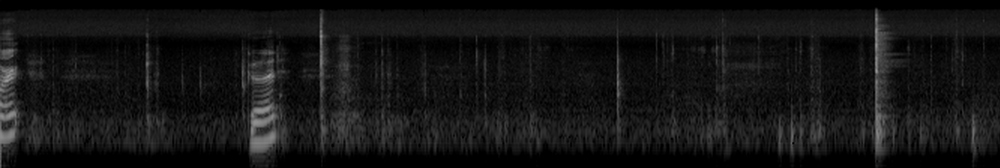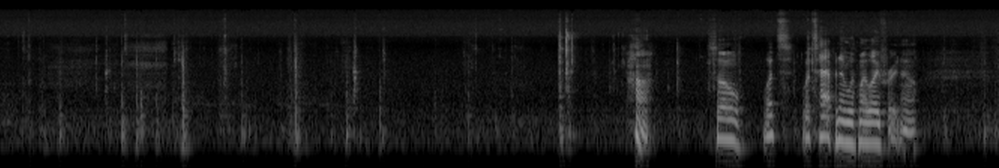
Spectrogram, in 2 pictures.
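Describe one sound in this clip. Plastic and metal computer parts click and clatter as hands fit them together.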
